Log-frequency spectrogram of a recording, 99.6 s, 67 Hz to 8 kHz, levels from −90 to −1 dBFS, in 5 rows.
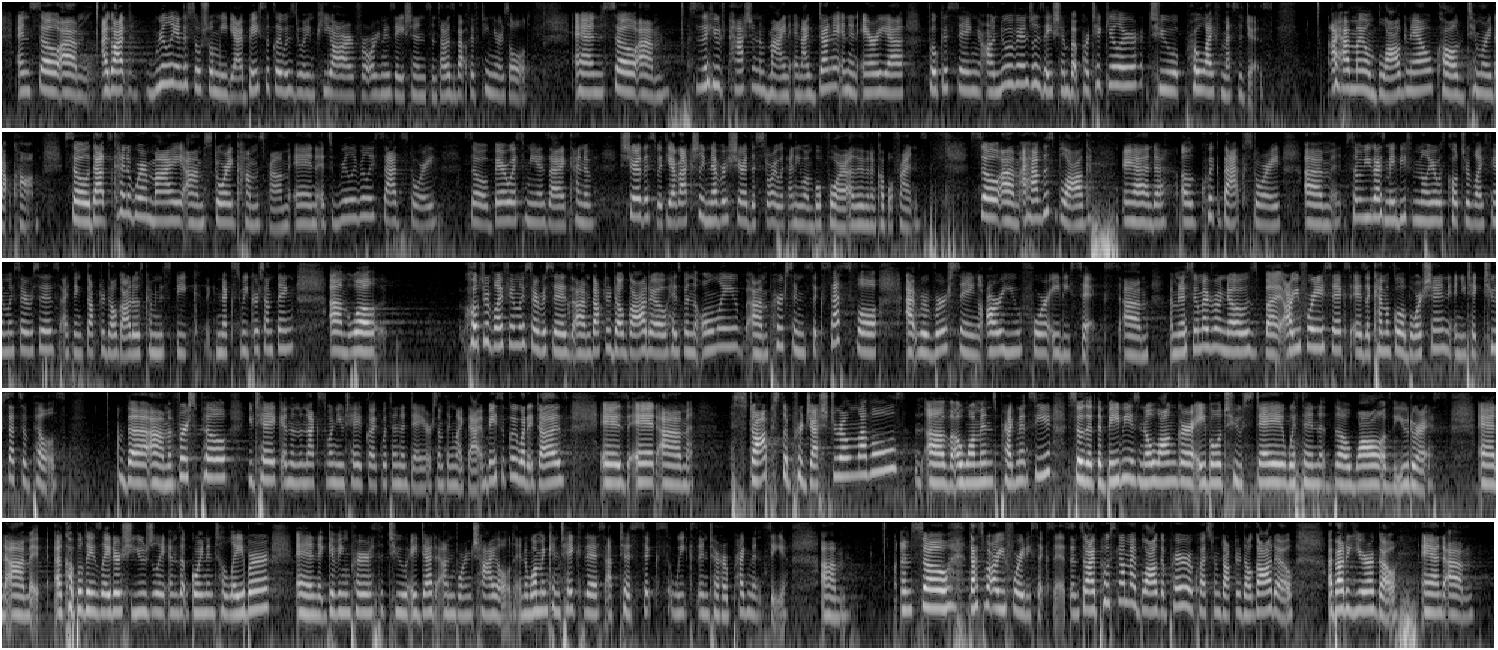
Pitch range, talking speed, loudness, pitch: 250-290 Hz, 180 wpm, -31 LUFS, 270 Hz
